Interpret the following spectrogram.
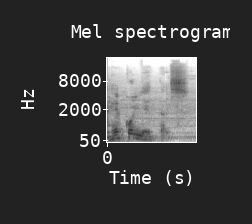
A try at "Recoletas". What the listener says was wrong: Com L. LH não, só L. Só L mesmo.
